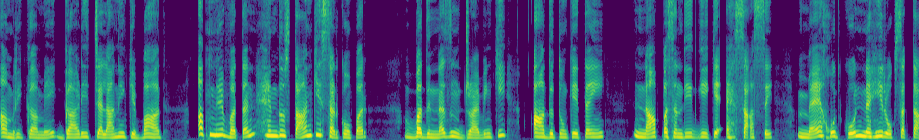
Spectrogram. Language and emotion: Urdu, disgusted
